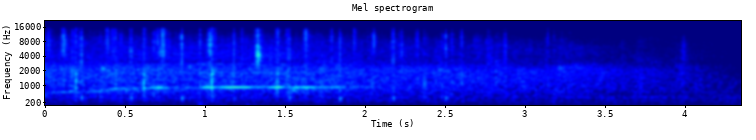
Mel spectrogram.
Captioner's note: applause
